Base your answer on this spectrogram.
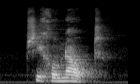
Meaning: a (male) person who explores his own psyche, commonly with the aid of psychedelic drugs; a psychonaut
- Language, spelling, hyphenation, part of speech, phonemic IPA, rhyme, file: Dutch, psychonaut, psy‧cho‧naut, noun, /ˌpsi.xoːˈnɑu̯t/, -ɑu̯t, Nl-psychonaut.ogg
